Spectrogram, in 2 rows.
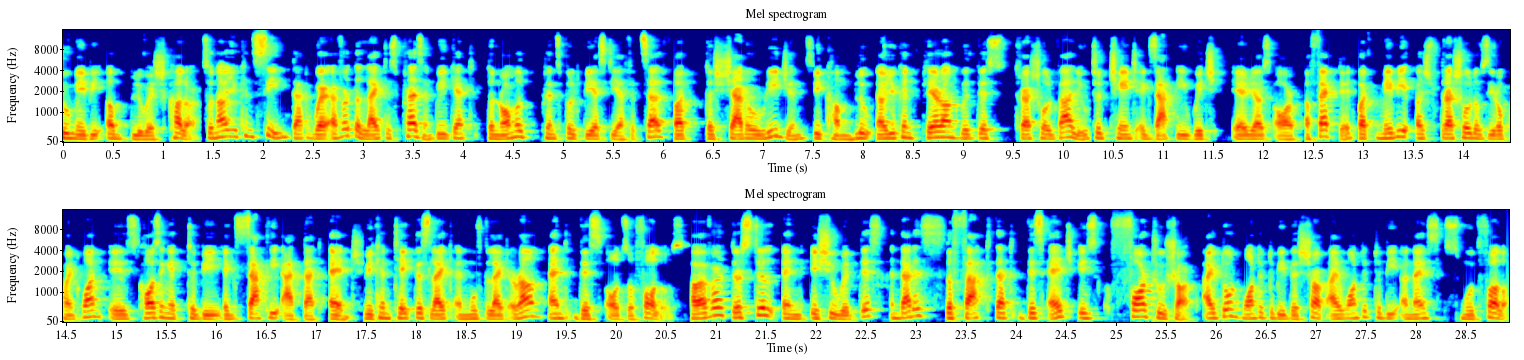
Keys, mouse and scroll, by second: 8.2 middle click, 8.5 scroll up 1, 9.1-12.9 shift+drag, 13.0-14.3 shift+drag, 15.2-16.0 scroll up 5, 16.0-16.5 scroll down 4, 17.4 click, 18.4 g, 22.5 scroll up 3, 22.8 scroll down 1, 22.9-24.6 scroll up 3, 26.1-28.5 scroll down 3.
